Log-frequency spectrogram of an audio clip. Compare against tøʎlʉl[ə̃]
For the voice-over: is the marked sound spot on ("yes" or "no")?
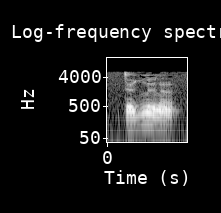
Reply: yes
